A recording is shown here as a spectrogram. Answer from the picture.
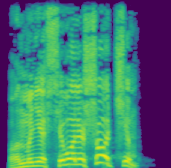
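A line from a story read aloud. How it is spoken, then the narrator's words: Yelling. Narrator (Russian): завопил в ответ Фаэтон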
